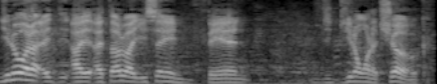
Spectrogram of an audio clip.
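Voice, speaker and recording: A man's voice: on the high side, normal speed, pushed and bright. A young adult man co-hosting a casual chat, bantering in a joking, easygoing way. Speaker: co-host.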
